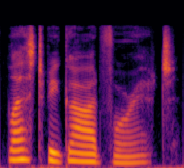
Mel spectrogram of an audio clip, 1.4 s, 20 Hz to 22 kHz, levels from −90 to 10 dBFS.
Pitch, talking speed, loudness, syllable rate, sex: 185 Hz, 215 wpm, -16 LUFS, 4.8 syllables/s, female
